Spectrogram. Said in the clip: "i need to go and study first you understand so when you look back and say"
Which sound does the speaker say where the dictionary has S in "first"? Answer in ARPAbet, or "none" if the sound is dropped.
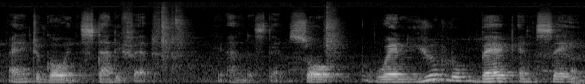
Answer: none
